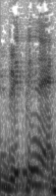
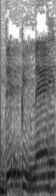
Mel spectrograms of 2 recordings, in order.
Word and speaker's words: Depiné: É, teu sobrenome, Fabiana, como que eu pronuncio? É Depiné? – Depiné. Depiné. Depiné.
